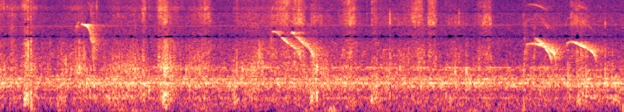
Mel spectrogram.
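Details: White-capped Tanager in humid montane forest at Abra Patricia, northern Peru, gives a few high, arched, slurred whistles spaced a second or two apart, over rustling, clicking handling noise and faint voices.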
